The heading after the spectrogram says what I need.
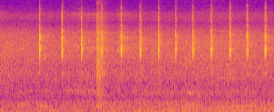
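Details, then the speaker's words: Engine at idle, noisy, with sharp metallic knocks about four per second over a steady rumble; diagnosed before teardown as a failed connecting rod bearing (rod knock), to be repaired and reassembled. "Sira yung bearing niya dito sa ano. Connecting rod bearing."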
